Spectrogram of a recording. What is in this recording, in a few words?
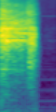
KIT, Dance Mega Drums; Best Service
